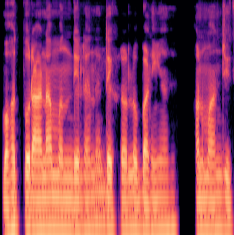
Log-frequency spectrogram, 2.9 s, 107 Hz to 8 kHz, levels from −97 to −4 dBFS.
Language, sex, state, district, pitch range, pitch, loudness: Magahi, male, Bihar, Gaya, 100-105 Hz, 105 Hz, -19 LUFS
